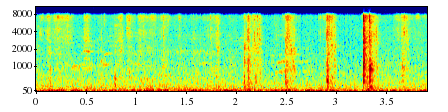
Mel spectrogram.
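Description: Tarot cards riffle and flick in quick, soft bursts as they are shuffled, close and quiet, with one sharper snap near the end.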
